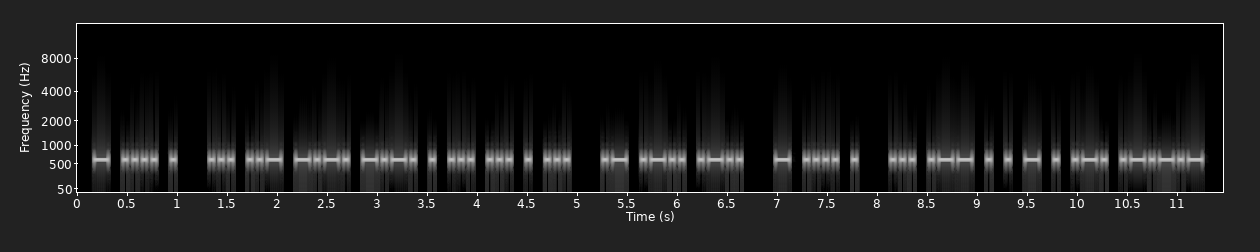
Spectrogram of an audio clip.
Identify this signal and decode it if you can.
Morse code, heard as a keyed tone, about 25 wpm, 600 Hz. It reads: THE SUCCESSES ALL THE SWEETER.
